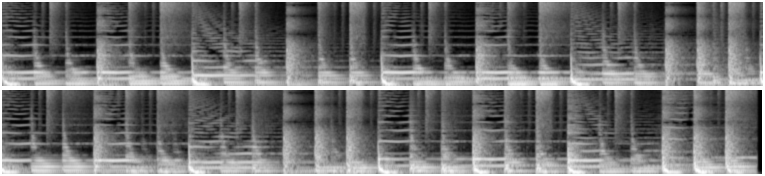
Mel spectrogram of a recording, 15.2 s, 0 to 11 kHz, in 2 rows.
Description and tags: A happy synth loop in a 3/4 waltz.
cheerful, digital, electronic, fun, happy, loop, melodic, music, musical, soundtrack, synth, synthesized, synthesizer, thirds, Upbeat, waltz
